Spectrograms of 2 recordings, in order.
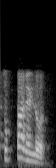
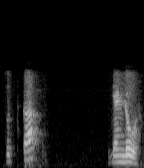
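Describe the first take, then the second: First: Said in the usual way. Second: सुक्ता, a long pause, then Dor dropping lower; सुक्ता Dor split slowly for learners; broken-up repetition. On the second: Shown as a demonstration. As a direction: dictate सुक्ता Dor one word at a time. Teacher repeats place name in parts.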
